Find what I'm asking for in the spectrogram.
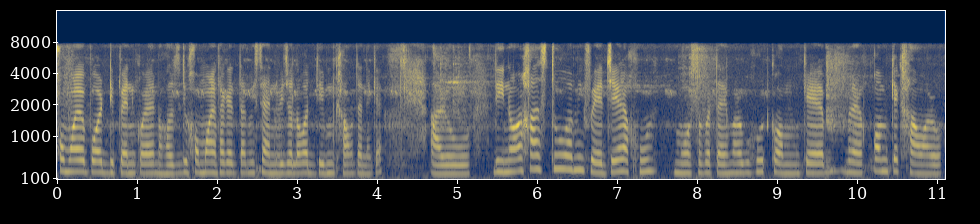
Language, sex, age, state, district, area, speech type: Assamese, female, 18-30, Assam, Morigaon, urban, spontaneous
